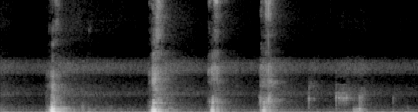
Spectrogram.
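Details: Puppy gives four harsh, honking coughs, then softer gagging sounds, typical of kennel cough.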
